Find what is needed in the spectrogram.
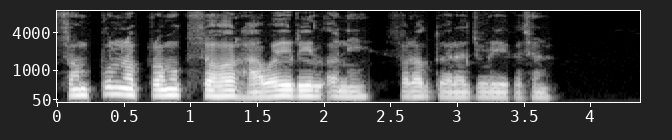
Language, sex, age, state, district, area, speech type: Nepali, male, 30-45, West Bengal, Kalimpong, rural, read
